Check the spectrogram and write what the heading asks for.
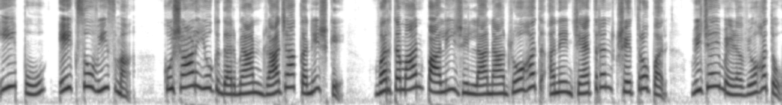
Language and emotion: Gujarati, neutral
